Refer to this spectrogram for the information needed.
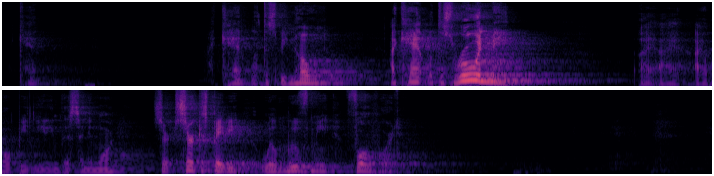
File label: Voice Acting; Five Nights at Ronald's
